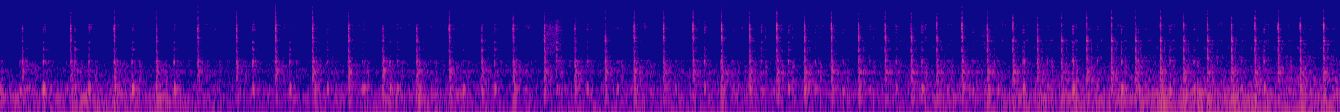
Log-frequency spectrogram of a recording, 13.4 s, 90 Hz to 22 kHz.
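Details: Bing 10/110 poppet valve steam engine on its original spirit burner, slowed down: light, quick, evenly spaced ticking about three to four beats a second at a steady pace, condensation cleared, under 1 bar (about 10 psi); running smoothly.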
